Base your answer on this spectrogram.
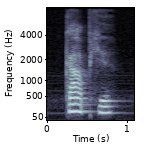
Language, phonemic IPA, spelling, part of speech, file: Dutch, /ˈkapjə/, kaapje, noun, Nl-kaapje.ogg
- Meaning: diminutive of kaap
